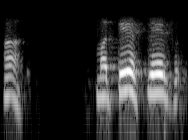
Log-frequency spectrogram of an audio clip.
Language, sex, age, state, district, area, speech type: Marathi, female, 60+, Maharashtra, Nanded, rural, conversation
